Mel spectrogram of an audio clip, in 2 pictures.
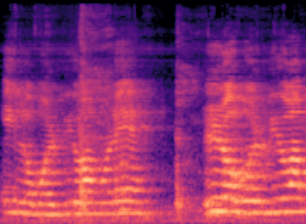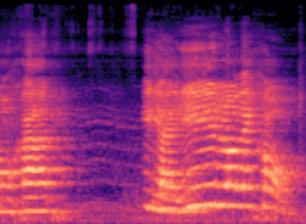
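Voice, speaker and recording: Slow, high-voiced woman preacher. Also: a bit bright. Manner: storytelling, addressing the congregation as brothers. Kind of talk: sermon. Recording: echoey room, distant mic.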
